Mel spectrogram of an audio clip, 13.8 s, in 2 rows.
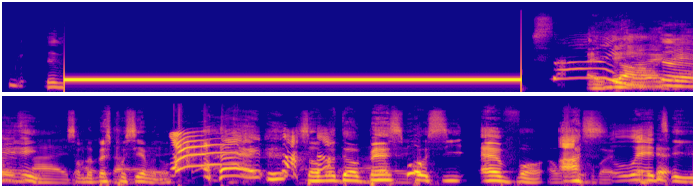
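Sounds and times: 
speech: 0.1s - 1.4s, 6.1s - 13.8s
censor beep: 0.6s - 5.2s
laughter: 8.6s - 11.1s.

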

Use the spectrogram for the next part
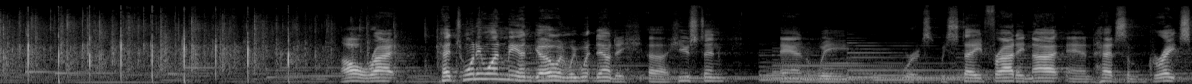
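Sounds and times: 
audience clapping: 0.0s - 5.2s
speech: 3.4s - 11.9s.

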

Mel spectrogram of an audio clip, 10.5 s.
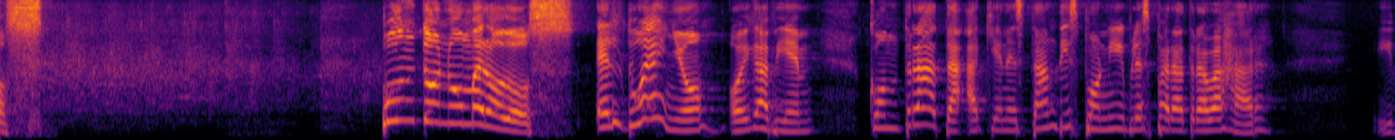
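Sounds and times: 
speech: 0.0s - 0.4s, 2.9s - 9.6s
crowd clapping: 0.0s - 3.6s.

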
